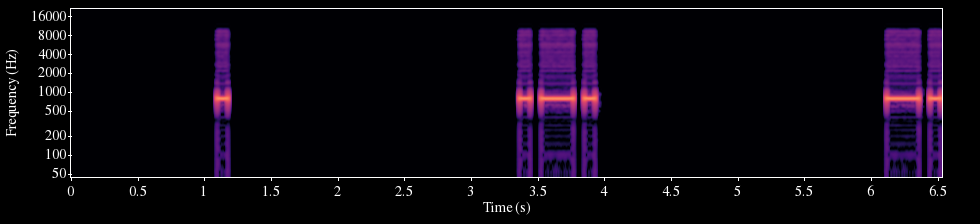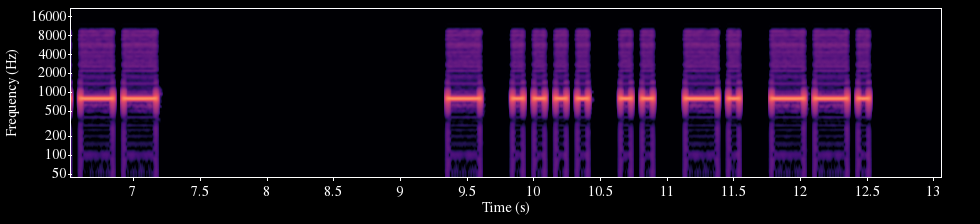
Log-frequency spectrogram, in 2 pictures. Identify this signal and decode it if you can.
Morse code, heard as a keyed tone, about 15 wpm, spaced as for 6 wpm, 800 Hz. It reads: ERYTHING
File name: Special INGs-mp3s / Special INGs-mp3s / VerySlowToFaster Ing @13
